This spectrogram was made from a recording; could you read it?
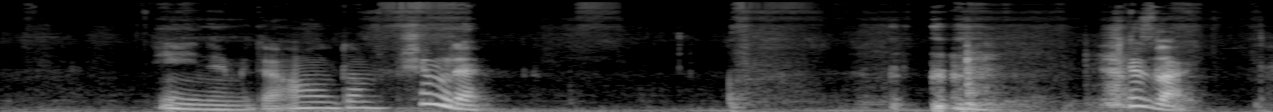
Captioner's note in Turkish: boğazını temizler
